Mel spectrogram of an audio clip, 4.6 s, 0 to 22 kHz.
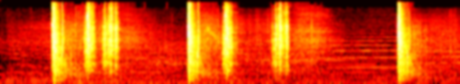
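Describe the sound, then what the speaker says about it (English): Civil War-era lever-action rifle firing .45 Long Colt, seven sharp, loud reports arriving in quick pairs and singles, close by with brief gaps between shots. "pop off 2 rounds, 1 to the head"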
